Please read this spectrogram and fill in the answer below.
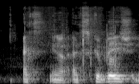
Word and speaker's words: excavation: So excavation. I'm kind of writing it as best I can. Excavation. X. That X, that's a secondary stress.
